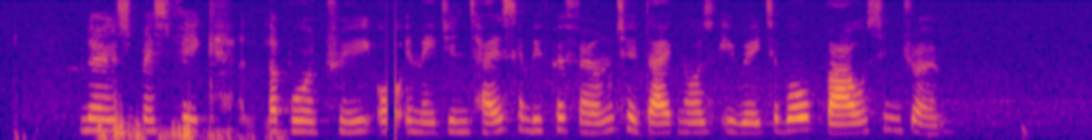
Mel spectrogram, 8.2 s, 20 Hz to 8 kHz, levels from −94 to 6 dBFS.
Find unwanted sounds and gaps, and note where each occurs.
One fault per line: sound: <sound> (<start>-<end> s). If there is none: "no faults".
sound: dropout (2.9-3.0 s)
